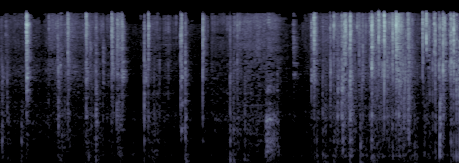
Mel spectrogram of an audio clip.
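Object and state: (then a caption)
Crumpled aluminium foil sheet. A crumpled sheet of thin aluminium foil is held and lifted by hand while the fingers crinkle and tap it. It makes quiet, bright, crackly bursts with almost no low end, each dying away almost instantly. The crinkling comes in scattered bursts and grows busier toward the end.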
